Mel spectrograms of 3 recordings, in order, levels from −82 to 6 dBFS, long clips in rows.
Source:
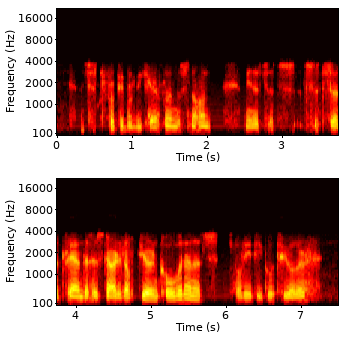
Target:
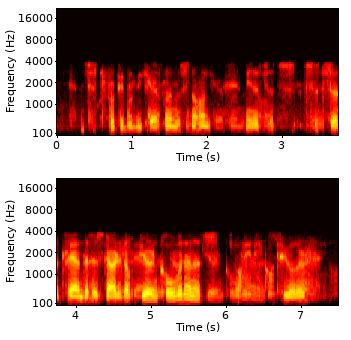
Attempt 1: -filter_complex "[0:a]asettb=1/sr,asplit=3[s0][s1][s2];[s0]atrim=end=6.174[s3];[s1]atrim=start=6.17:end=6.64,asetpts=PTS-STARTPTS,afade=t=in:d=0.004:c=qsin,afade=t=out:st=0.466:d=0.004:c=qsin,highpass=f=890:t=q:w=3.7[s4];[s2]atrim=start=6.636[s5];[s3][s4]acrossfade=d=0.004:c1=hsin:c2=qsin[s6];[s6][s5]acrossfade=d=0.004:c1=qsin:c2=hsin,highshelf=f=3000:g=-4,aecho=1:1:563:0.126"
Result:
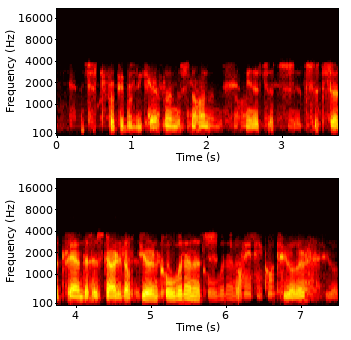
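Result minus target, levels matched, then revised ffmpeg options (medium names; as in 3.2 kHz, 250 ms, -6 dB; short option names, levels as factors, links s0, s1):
echo 303 ms early
-filter_complex "[0:a]asettb=1/sr,asplit=3[s0][s1][s2];[s0]atrim=end=6.174[s3];[s1]atrim=start=6.17:end=6.64,asetpts=PTS-STARTPTS,afade=t=in:d=0.004:c=qsin,afade=t=out:st=0.466:d=0.004:c=qsin,highpass=f=890:t=q:w=3.7[s4];[s2]atrim=start=6.636[s5];[s3][s4]acrossfade=d=0.004:c1=hsin:c2=qsin[s6];[s6][s5]acrossfade=d=0.004:c1=qsin:c2=hsin,highshelf=f=3000:g=-4,aecho=1:1:866:0.126"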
